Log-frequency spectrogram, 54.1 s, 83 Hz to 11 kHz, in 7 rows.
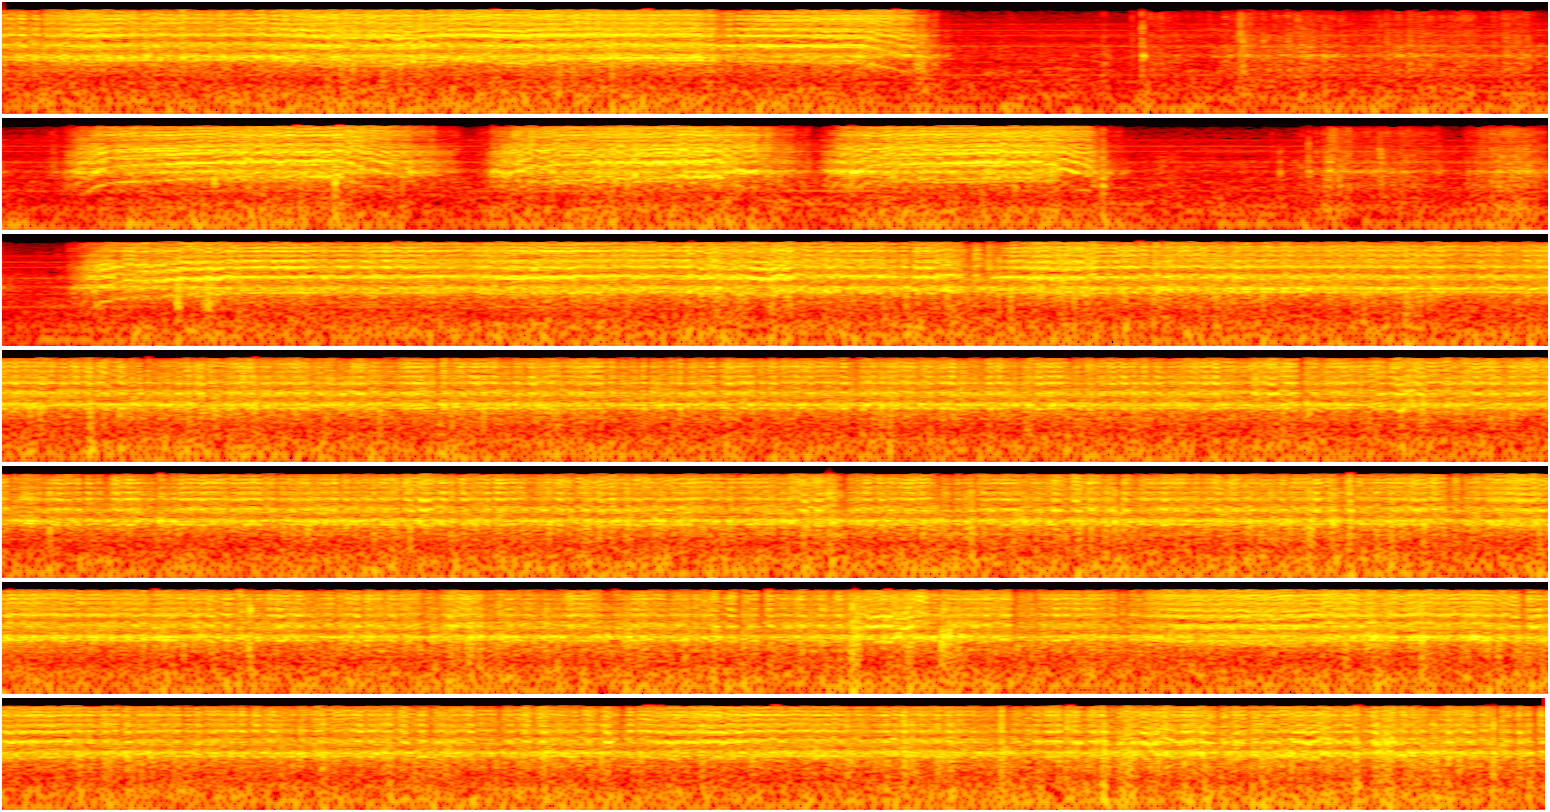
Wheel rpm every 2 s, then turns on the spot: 220, 220, 50, 30, 130, 110, 60, 30, 200, 230, 230, 230, 230, 230, 230, 230, 230, 230, 230, 230, 230, 230, 220, 230, 230, 230, 230.
4-6 8-10 12-14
